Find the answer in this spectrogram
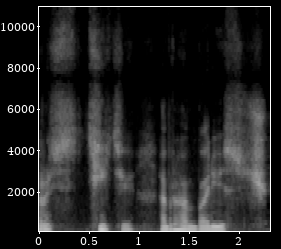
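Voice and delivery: muttering. Reading Smyshlyaev's reply to Abram Borisovich, muttered. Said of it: "пробормотал Смышляев".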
